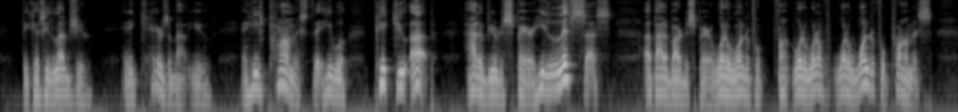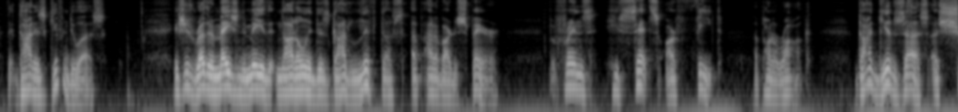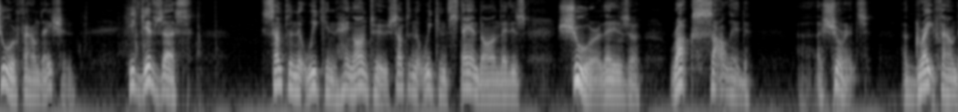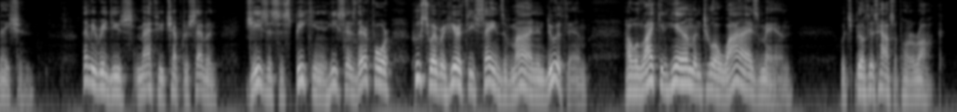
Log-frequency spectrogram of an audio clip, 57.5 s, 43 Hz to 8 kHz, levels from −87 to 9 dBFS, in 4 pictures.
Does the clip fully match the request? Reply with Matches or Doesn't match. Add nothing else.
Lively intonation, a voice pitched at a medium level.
Doesn't match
